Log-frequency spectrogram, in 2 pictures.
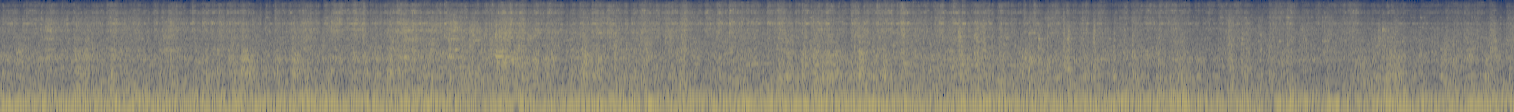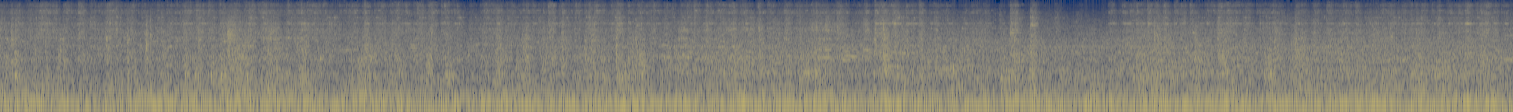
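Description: Miniature ride-on passenger train rolling along its track, heard from aboard: a steady rumble with dense clattering and rattling of wheels and cars.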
